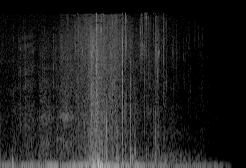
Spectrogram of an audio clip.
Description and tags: fall to ground
body falling to ground
body, fall, falling, ground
